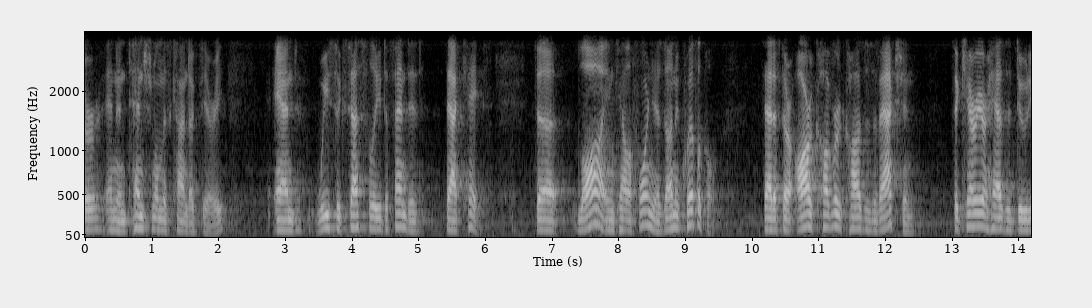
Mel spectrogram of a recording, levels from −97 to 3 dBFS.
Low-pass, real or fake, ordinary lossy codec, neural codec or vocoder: 3.6 kHz; real; Opus, 32 kbps; none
